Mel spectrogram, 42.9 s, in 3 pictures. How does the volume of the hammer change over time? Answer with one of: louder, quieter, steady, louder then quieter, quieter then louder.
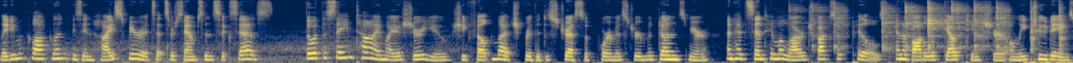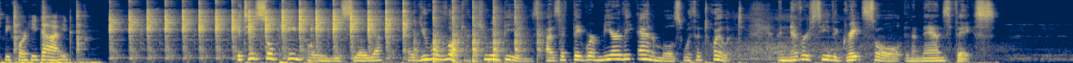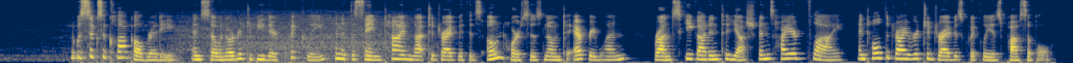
louder.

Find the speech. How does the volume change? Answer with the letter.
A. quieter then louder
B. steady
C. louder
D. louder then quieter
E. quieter
B.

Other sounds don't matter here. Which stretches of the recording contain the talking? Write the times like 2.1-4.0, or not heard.
0.0-15.3, 17.4-27.6, 29.6-42.6.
